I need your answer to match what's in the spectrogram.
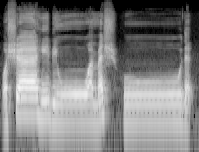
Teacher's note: ওয়াশা টান হবে এক আলিফ।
